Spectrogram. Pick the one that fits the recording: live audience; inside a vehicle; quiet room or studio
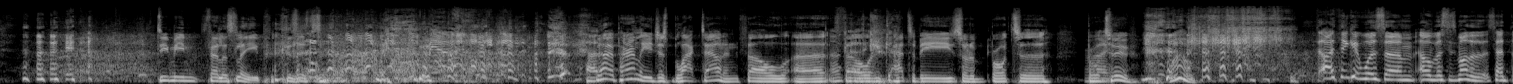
live audience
